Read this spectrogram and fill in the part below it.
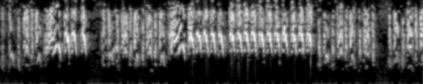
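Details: Female sogon call used as a lure: dense, high-pitched chattering twitters in rapid bursts, with a brief pause near one second and fast rhythmic trills through the middle.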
